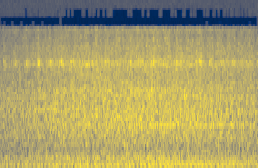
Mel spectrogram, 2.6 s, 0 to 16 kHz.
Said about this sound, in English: Moving alive in fleets of trucks, like this mini armada idling at the loading docks of an air freight company near Boston's Logan Airport. It's 4:45 on a blustery Friday morning,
